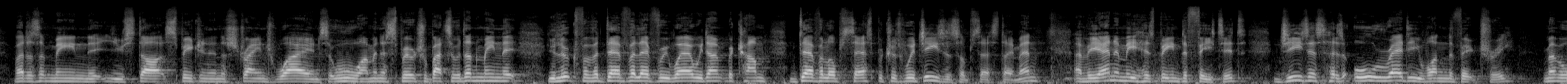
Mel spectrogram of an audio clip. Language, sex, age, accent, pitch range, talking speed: English, male, 20-39, British, 135-160 Hz, 200 wpm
